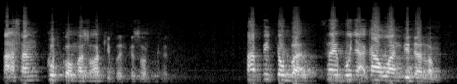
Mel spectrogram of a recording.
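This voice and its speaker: A man's voice: sits high, lively intonation, fairly quick, pushed and bright, breathy edge, full character voice, poor audio. Man doing a sly plotting peacock. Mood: scheming.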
